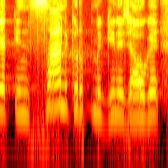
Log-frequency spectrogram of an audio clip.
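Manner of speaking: ordinary talk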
